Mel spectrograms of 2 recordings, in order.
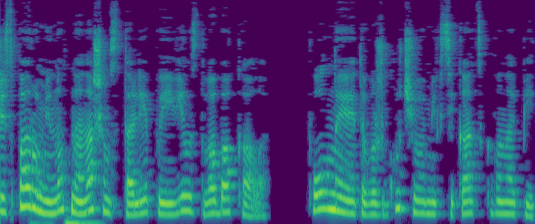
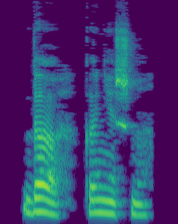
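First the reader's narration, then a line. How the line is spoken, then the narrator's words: Sighed. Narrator (Russian): вздохнул мой спаситель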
